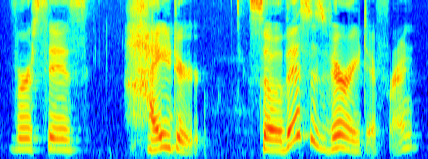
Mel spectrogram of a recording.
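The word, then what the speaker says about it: 入る: Versus hairu, it's just ru at the end. It's not ha-i-ru. The hi part is in the kanji.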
